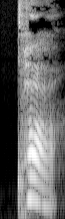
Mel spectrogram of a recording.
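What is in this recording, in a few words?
"kua", fourth tone, pinyin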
